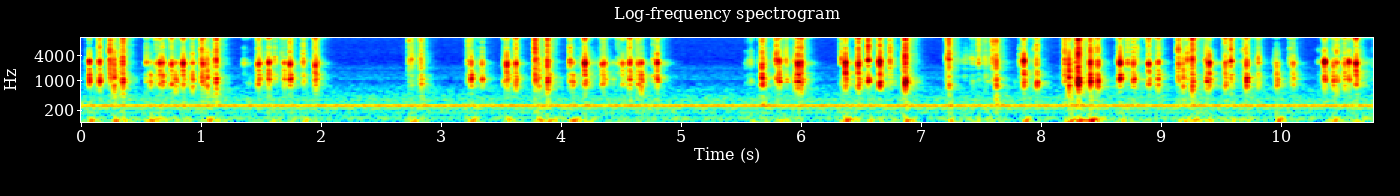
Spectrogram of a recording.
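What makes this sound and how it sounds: Fingertips of both hands type on a white plastic mechanical computer keyboard in quick bursts of bright, sharp clicks with very short decay. Brief pauses break up the bursts, and a faint steady low hum runs underneath throughout.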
